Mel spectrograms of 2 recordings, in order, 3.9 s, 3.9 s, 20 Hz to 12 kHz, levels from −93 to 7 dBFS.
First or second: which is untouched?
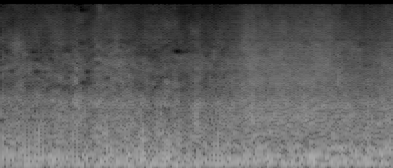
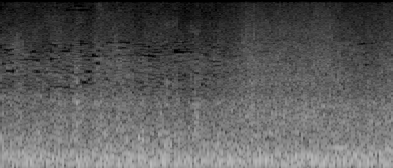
second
